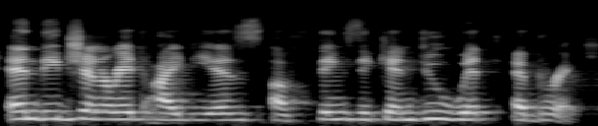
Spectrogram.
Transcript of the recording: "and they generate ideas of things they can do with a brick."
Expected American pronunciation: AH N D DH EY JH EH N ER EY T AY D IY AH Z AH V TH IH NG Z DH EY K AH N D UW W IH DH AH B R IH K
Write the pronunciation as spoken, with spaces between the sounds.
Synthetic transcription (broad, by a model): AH N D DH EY JH EH N ER EY T AY D IY AH Z AH V TH IH NG Z DH EY K AH N D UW W IH DH AH B R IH K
